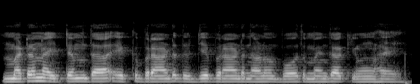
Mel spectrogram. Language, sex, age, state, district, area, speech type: Punjabi, male, 45-60, Punjab, Tarn Taran, rural, read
